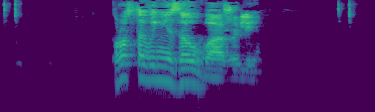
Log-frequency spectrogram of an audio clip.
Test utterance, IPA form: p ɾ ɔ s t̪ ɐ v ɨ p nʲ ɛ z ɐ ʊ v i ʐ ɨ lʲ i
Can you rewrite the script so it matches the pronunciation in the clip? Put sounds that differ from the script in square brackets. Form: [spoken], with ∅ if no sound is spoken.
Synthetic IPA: p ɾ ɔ s t̪ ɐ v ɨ [∅] nʲ ɛ z ɐ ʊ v [a] ʐ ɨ lʲ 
